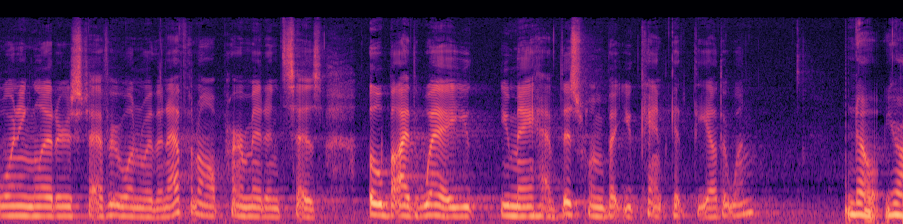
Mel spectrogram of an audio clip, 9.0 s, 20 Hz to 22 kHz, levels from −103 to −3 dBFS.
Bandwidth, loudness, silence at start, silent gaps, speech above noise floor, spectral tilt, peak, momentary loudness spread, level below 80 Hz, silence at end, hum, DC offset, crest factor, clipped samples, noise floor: 16 kHz; -27 LUFS; 0 s; none; 25 dB; -5.5 dB/octave; -8 dBFS; 10 LU; -54 dBFS; 0 s; none; under 0.1%; 18 dB; under 0.1%; -52 dBFS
